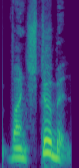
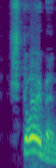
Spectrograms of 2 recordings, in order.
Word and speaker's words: Steuben: In Lafayette Park, another one is a guy named von Steuben. That's the American pronunciation of it. You write about him. Who was he? Yeah. Well, he's another character. Steuben, as the Germans pronounce it.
